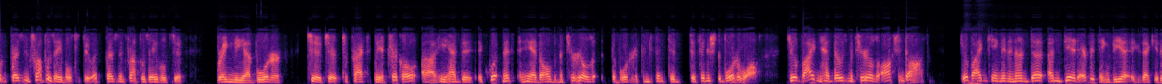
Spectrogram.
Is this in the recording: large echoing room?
no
